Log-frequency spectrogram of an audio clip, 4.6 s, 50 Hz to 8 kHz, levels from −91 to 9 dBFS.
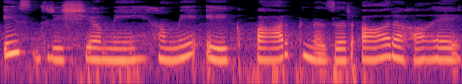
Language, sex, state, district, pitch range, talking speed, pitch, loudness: Hindi, female, Punjab, Fazilka, 220-235 Hz, 130 wpm, 225 Hz, -17 LUFS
